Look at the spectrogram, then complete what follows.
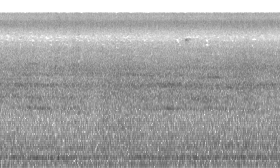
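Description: Autorack cars of a freight train rolling past, a steady, unbroken rumble of steel wheels on the rails.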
